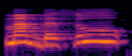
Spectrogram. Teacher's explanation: kita pantulkan bak sukun dengan suara yang kuat dan pantulannya miring ya.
